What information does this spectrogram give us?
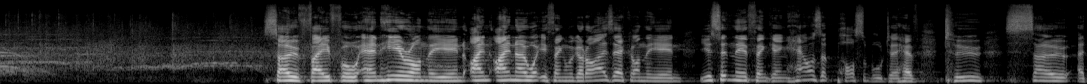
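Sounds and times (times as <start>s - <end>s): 
whoops and shouts: 0.0s - 2.7s
crowd clapping and cheering: 0.0s - 3.4s
speech: 2.6s - 10.8s.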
